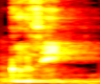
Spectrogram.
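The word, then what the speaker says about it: kuji (九時): Yoji, 9 giờ thì là kuji, kuji nhá, 9 là kyu. Thế nhưng mà đây là trường hợp đặc biệt nên đọc là cư, kuji, đấy là cách nói giờ.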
